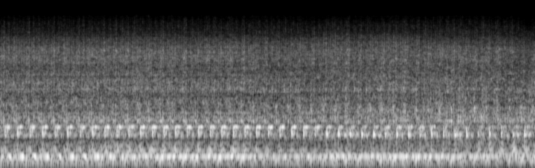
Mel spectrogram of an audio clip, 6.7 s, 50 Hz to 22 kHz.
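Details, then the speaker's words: VW T4 Transporter converted from a worn 2.4 diesel to a 2.5 TDI (ACV, 75 kW) with a mechanical injection pump replacing the electric one, run briefly without a radiator. Steady, even five-cylinder diesel clatter at idle with no misses; runs perfectly. "Takže nahrubo to máme složený, motoricky nám to běhá perfektně."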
